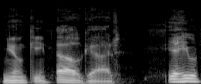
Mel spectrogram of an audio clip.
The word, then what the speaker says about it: gnocchi: You added another syllable. Gnocchi. He is so wrong.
